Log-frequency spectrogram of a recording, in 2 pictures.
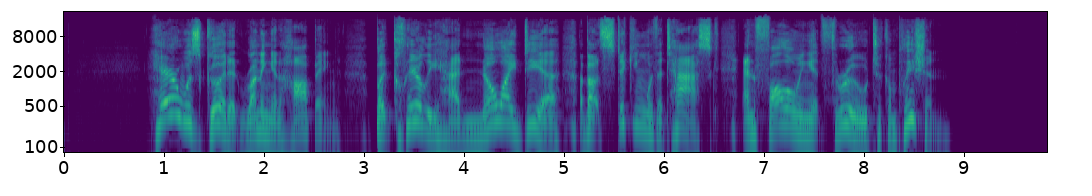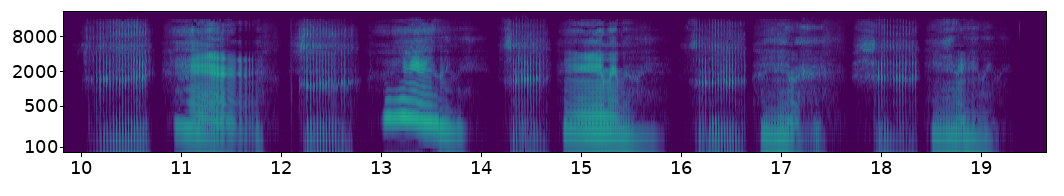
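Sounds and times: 
speech: 0.8s - 8.9s
voice imitating snoring of a sleeping hare: 10.0s - 19.4s.

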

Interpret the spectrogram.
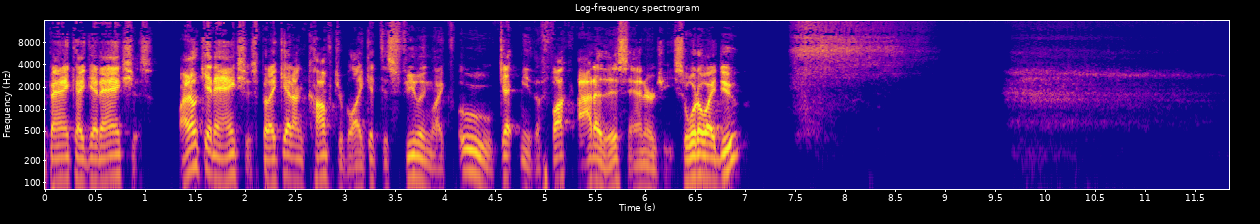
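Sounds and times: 
speech: 0.0s - 7.7s
deep nasal breath in and out: 7.4s - 9.0s, 9.6s - 11.8s.

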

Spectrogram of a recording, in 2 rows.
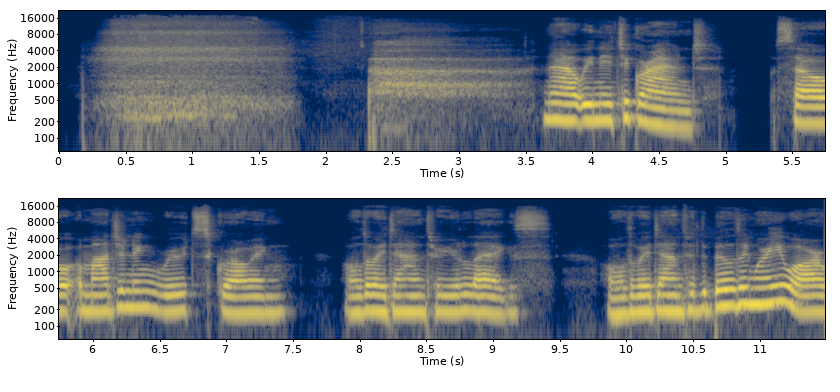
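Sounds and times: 
long deep inhale: 0.2s - 3.6s
strong breathy exhale: 0.2s - 3.6s
speech: 3.6s - 11.4s.

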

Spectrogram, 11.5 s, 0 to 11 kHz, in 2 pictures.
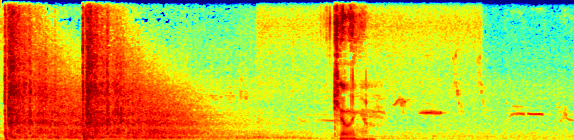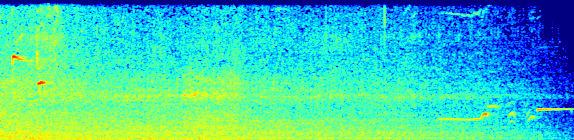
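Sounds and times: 
gunshots in a film scene: 0.0s - 3.0s
speech: 3.4s - 3.8s.

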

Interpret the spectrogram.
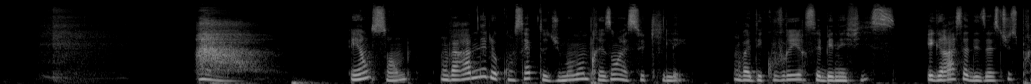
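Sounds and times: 
long deep inhalation: 0.4s - 3.0s
speech: 3.5s - 10.3s.

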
